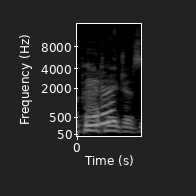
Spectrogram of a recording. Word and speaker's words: Pantages: Pantages? – The Pantages, yeah.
